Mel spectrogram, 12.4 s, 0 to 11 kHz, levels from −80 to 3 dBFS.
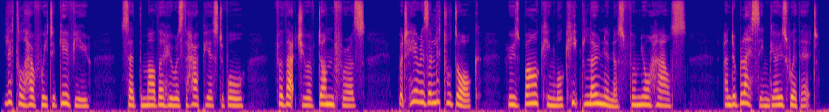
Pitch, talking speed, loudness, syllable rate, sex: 220 Hz, 205 wpm, -18 LUFS, 5.4 syllables/s, female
